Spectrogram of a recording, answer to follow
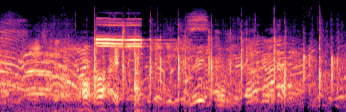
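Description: Referee's whistle, one short shrill blast about a second in, over spectators' voices chattering and calling out.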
